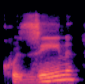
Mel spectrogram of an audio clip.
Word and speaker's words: cuisine: like a cue and then the S becomes more like a Z like the letter Z so it's pronounced cuisine this word is actually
